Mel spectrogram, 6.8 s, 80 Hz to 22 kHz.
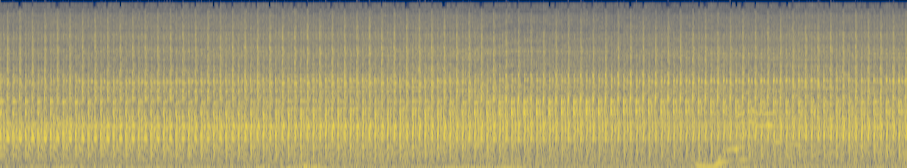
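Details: Nissan KA24DE four-cylinder running with a steady, sharp knock at roughly three to four beats a second; owner jokingly blames flooring it every day. Cause not confirmed.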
